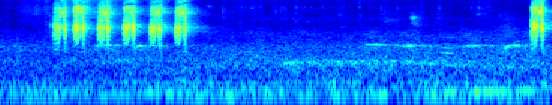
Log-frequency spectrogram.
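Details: A Eurasian magpie on a walking path in Korea gives a quick run of six harsh, grating squawks, then a quieter stretch with a faint thin tone before one more squawk at the end.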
